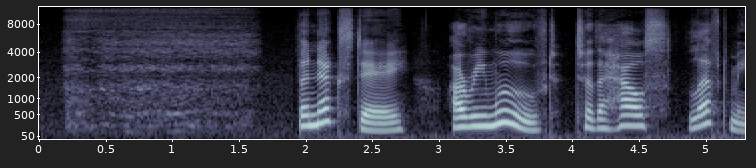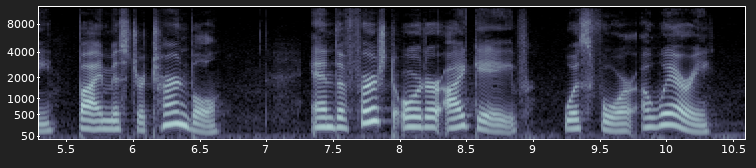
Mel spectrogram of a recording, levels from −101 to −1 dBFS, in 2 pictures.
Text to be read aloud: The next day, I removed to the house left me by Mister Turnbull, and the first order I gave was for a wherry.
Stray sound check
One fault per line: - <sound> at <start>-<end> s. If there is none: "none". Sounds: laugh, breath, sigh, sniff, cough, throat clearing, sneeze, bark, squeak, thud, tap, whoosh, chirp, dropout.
- sniff at 0.2-1.7 s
